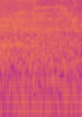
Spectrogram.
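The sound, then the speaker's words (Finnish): A heavy truck rumbles past, a loud, steady low-pitched engine roar with a broad airy hiss layered over it, with no voices. “Onko tuo teurastamon rekka?”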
